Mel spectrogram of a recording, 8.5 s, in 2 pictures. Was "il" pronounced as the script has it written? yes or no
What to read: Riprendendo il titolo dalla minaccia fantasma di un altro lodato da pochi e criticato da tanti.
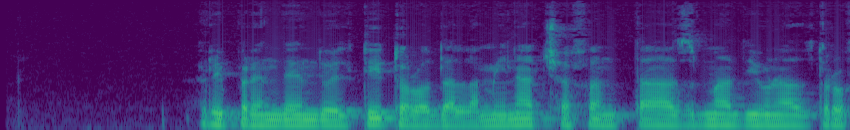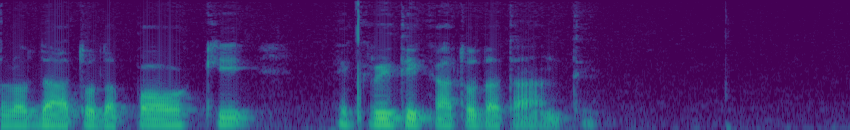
yes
